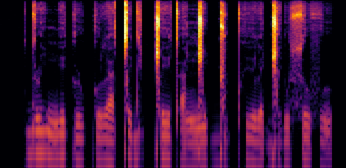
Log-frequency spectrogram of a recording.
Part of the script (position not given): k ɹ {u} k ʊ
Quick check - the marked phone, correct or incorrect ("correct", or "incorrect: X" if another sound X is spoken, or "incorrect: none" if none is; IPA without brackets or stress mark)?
correct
